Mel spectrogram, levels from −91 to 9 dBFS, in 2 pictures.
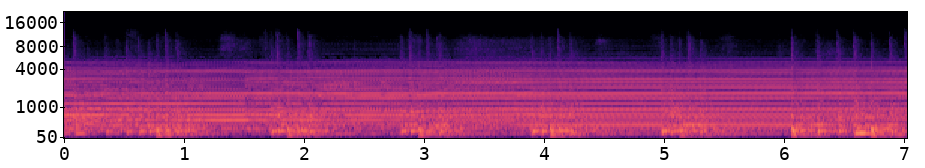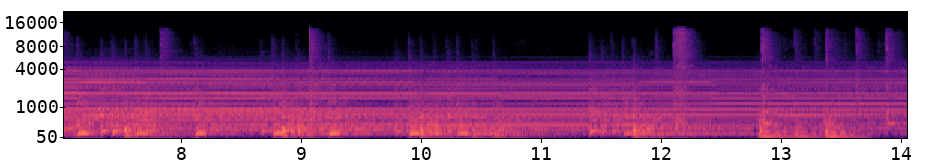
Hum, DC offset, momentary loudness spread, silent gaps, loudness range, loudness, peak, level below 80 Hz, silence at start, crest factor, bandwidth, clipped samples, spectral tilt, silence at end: none; under 0.1%; 7 LU; none; 5 LU; -27 LUFS; -10 dBFS; -48 dBFS; 0 s; 16 dB; 14 kHz; under 0.1%; -6 dB/octave; 0 s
